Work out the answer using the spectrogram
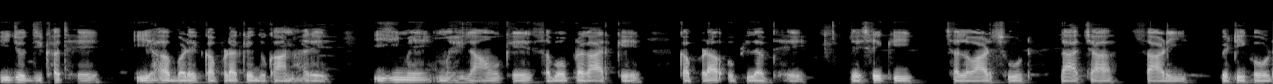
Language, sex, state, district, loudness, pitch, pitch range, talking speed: Chhattisgarhi, male, Chhattisgarh, Rajnandgaon, -19 LUFS, 90 Hz, 85-95 Hz, 130 wpm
